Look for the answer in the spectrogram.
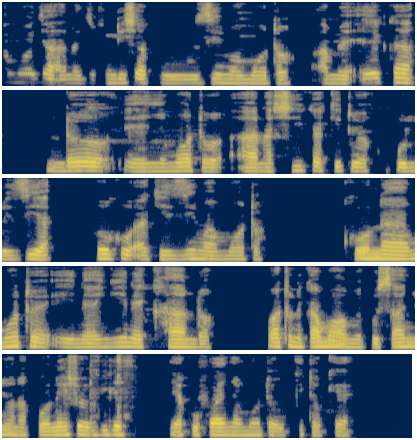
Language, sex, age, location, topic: Swahili, female, 36-49, Wajir, health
